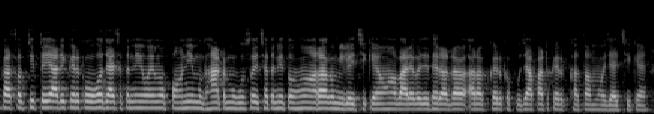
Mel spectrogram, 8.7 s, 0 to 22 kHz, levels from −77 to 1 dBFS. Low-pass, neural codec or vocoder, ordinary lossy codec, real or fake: none; codec, 16 kHz, 16 kbps, FunCodec, trained on LibriTTS, 50 frames a second; none; fake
